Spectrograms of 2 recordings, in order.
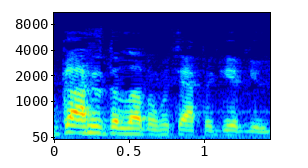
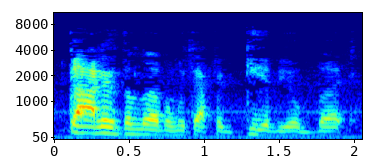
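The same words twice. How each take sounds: First: Begrudging forgiveness. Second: Grudging, annoyed. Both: Shown as a demonstration. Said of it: "You don't have to necessarily say it in a really nicey, nicey way".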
